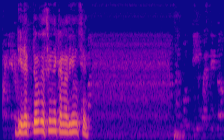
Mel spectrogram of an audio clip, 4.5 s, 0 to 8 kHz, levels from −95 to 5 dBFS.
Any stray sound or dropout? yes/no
no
